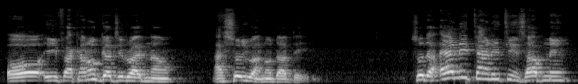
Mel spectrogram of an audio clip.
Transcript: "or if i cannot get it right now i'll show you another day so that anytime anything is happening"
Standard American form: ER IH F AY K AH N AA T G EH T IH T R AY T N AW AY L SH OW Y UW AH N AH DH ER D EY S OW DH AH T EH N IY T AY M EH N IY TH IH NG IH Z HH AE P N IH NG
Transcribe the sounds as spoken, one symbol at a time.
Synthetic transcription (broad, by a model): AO IH F AY K AH N AA T G EH T IH T R AY T N AW AY SH OW Y UW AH N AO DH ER D EY S OW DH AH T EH N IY T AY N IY T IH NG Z HH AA P N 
